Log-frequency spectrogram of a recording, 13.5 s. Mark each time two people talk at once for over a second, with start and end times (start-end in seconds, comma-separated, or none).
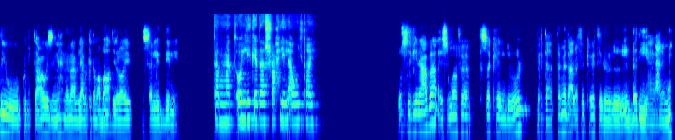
none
